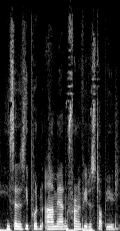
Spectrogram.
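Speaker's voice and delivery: ordinary delivery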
